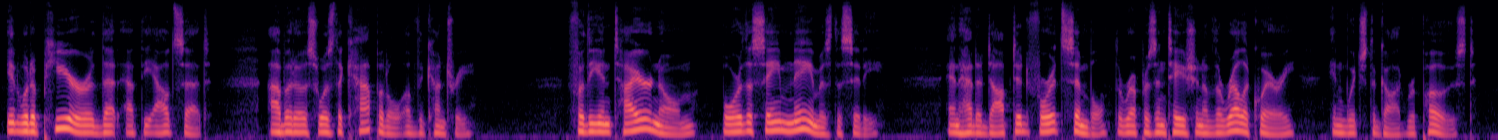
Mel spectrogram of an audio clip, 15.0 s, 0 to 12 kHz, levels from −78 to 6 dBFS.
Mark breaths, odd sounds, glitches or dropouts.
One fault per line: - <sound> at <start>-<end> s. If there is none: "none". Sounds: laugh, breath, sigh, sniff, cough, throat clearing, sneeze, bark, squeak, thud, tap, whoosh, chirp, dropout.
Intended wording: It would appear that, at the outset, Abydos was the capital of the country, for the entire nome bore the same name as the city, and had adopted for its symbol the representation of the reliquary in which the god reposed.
none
